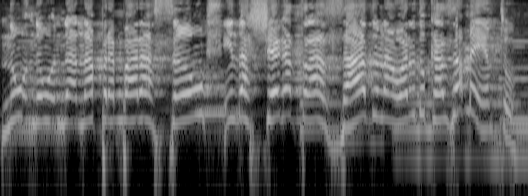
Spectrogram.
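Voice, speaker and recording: The speaker talks at a fairly slow pace. Noticeable background noise runs underneath. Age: 60s. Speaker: preacher. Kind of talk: sermon.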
